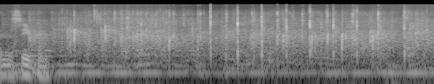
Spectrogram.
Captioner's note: applause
